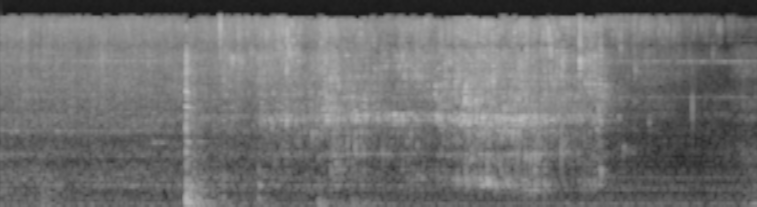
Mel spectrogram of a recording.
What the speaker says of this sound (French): Et là, donc, je vais rajouter mon eau.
